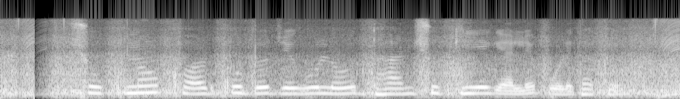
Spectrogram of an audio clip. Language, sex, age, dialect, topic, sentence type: Bengali, female, 18-24, Western, agriculture, statement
